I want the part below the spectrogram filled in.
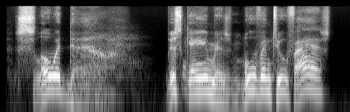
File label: upset; fertig classic games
